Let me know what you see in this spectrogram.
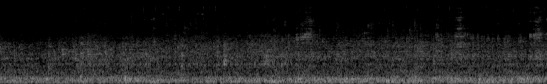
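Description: Rail bike's steel wheels rolling slowly along the railroad track: a steady low rumble with a few faint clicks.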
